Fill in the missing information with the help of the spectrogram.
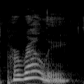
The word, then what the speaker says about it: Parrelli: Ross Parrelli.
